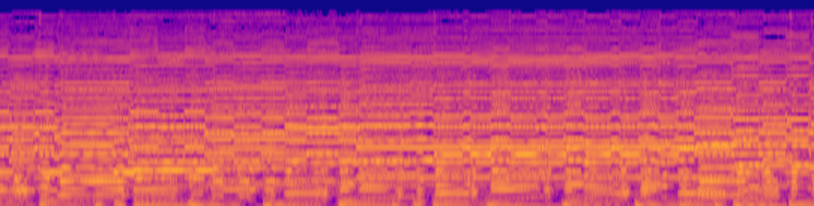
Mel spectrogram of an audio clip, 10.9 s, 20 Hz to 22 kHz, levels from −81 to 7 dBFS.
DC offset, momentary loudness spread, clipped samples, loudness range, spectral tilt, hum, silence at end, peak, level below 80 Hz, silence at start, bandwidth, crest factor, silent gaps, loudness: under 0.1%; 2 LU; under 0.1%; 1 LU; -1.5 dB/octave; none; 0 s; 0 dBFS; -28 dBFS; 0 s; 17 kHz; 12 dB; none; -11 LUFS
